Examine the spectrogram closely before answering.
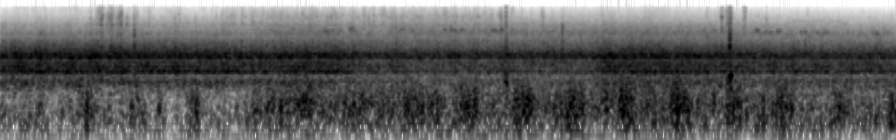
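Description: Wind buffeting the microphone of a road bike descending at speed: a gusty, fluttering rumble over a steady hum, with a few small clicks.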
